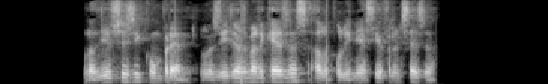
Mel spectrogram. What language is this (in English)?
Catalan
